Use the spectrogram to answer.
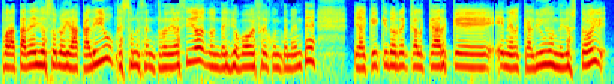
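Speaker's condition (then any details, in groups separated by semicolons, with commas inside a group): Down syndrome; intellectual disability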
